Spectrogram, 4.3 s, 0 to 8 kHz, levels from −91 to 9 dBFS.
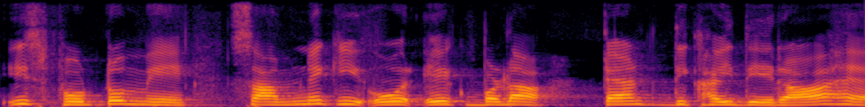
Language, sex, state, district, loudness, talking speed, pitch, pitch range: Hindi, male, Uttar Pradesh, Shamli, -15 LUFS, 180 wpm, 220 Hz, 210-235 Hz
